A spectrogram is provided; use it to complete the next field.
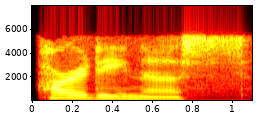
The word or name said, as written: hardiness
